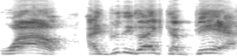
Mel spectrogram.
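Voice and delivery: put-on very thick, laid-on-heavy New York accent. Retelling what a woman hanging out with a group of guys said, in a thick New York accent. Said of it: "in this very thick New York accent".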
